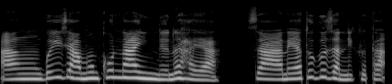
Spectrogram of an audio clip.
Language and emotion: Bodo, disgusted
